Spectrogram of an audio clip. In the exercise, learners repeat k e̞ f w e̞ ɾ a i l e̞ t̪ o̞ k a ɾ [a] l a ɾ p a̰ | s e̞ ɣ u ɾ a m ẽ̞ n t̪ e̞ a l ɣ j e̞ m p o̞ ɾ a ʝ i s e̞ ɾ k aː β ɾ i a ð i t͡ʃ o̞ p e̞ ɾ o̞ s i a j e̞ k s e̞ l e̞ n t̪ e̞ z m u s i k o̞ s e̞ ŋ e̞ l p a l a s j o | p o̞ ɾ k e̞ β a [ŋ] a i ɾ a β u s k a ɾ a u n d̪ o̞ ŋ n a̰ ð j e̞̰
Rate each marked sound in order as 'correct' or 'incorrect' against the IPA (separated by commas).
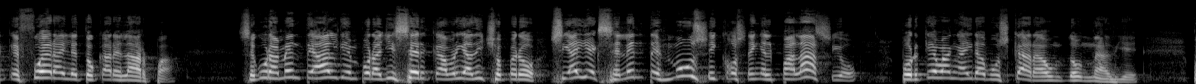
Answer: incorrect, correct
